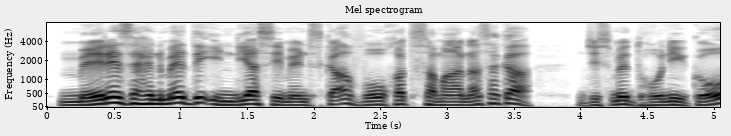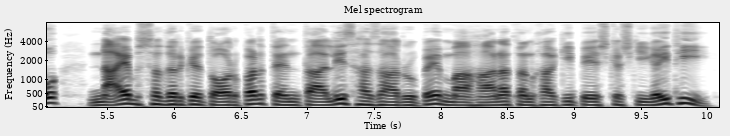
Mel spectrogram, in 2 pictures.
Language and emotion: Urdu, surprised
